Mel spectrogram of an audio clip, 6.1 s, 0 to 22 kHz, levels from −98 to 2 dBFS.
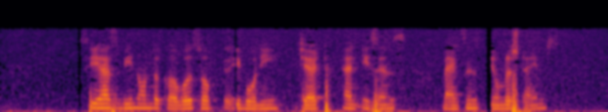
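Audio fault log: throughout: low-delay AAC compression. The speech has a plainly audible rough, grainy texture, with noise filling the gaps between harmonics and a thin, somewhat synthetic top band. This is likely AAC-ELD coding at around 32 kbps. The codec's short frames resolve pitch harmonics poorly and spend more bits per second of audio, so at this bitrate the harmonic structure smears and the upper spectrum is rebuilt coarsely rather than coded faithfully.
0.77–0.81 s, 2.33–2.37 s (just after "on the covers of"), 4.85–4.93 s: AAC frame loss with muting. At each point the sound fades out and back in, leaving a soft-edged gap of about 30 ms at the first two times and about 60 ms at the third. That fits one lost frame, then two. The decoder zeroes the missing spectrum, and the overlapping transform windows taper the edges, so the gaps sound like dropouts.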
